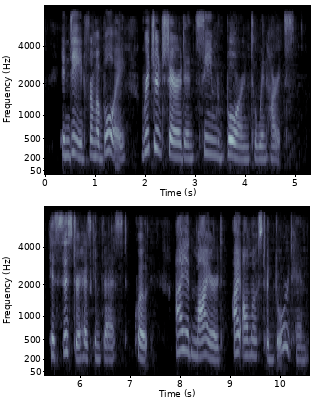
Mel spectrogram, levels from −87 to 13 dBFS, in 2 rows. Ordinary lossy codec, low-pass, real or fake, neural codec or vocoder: Opus, 64 kbps; 7.2 kHz; real; none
